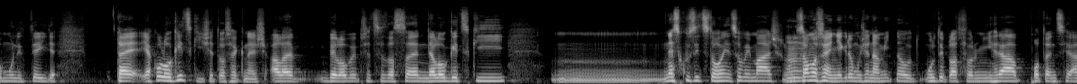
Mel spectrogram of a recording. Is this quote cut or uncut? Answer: uncut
